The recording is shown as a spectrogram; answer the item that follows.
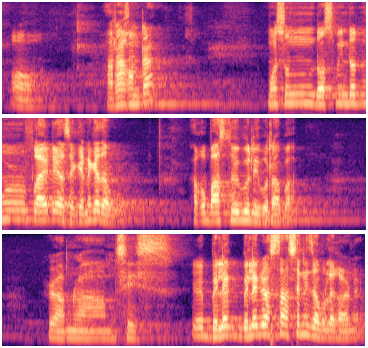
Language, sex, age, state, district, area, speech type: Assamese, male, 18-30, Assam, Charaideo, urban, spontaneous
